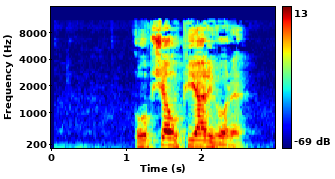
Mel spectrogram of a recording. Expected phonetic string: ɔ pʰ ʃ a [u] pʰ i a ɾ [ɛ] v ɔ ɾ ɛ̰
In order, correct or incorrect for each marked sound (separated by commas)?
correct, incorrect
